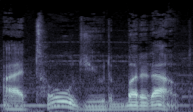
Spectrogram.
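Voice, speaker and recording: A low, gruff voice that swings widely in pitch: a proud, washed-up prizefighter in a radio drama. He talks in blunt slang, always ready for a fight, over loud dramatic music. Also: very animated, measured pace, exaggerated voice. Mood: gruff, defiant. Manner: gruff, slangy, confrontational talk. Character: aging has-been boxer, proud, bitter, hot-tempered.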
